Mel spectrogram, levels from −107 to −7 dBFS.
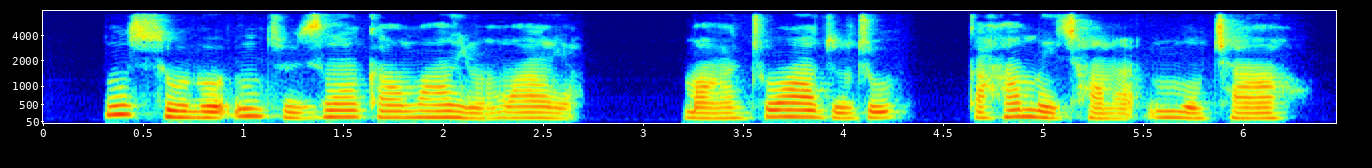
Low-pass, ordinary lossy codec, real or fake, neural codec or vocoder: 7.2 kHz; Opus, 64 kbps; fake; autoencoder, 22.05 kHz, a latent of 192 numbers a frame, VITS, trained on one speaker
